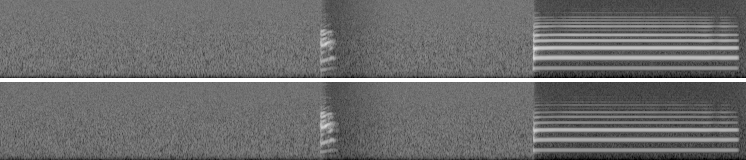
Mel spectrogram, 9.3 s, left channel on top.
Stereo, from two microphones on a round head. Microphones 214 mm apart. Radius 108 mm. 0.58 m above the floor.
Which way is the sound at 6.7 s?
80° left.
